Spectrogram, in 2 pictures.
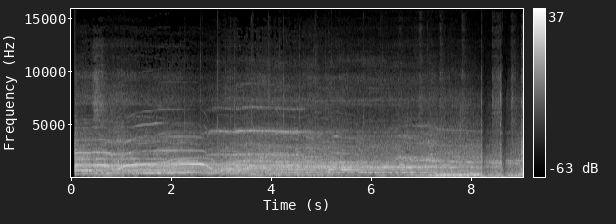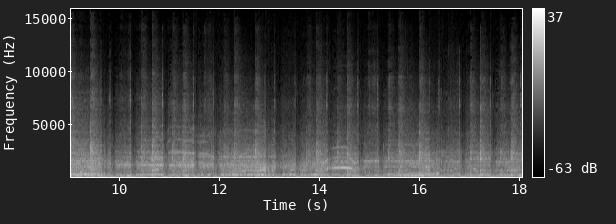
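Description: Live band music in a large outdoor venue heard from within the audience: held chords with the crowd whooping and screaming over them, then about eight seconds in a steady beat with deep bass and drum hits comes in.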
